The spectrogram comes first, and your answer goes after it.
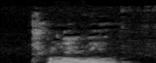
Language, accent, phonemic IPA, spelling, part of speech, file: English, Southern England, /pɹəʊˈnəʊmiəl/, pronomial, adjective, LL-Q1860 (eng)-pronomial.wav
- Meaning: Of, pertaining to, constructed using, or serving the purpose of a pronoun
